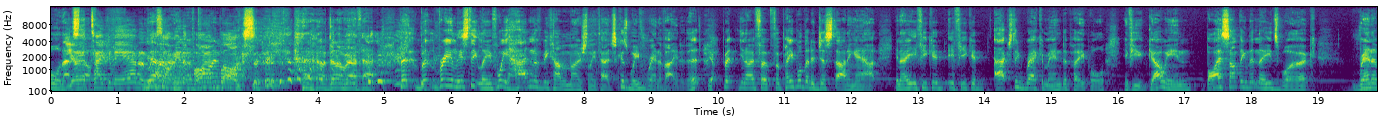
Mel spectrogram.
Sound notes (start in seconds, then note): 3.0 laughs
